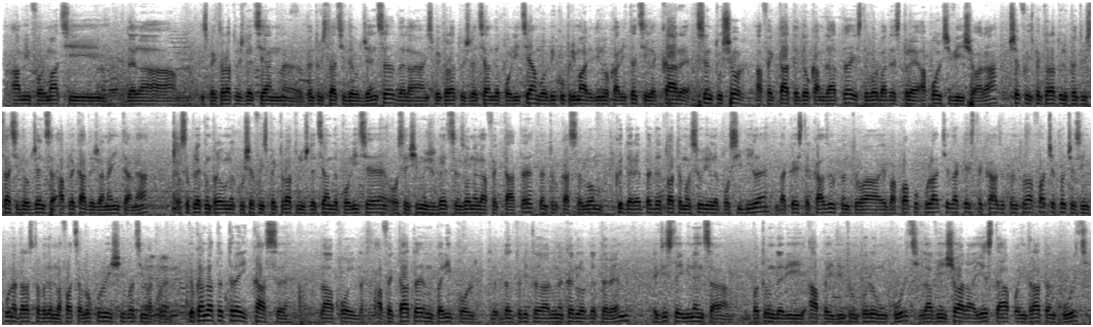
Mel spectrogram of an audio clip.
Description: Prefectul de Mureș, Lucian Goga, a declarat, la festivitățile de Ziua Drapelului Național, că a fost înștiințat de ISU despre problemele create de inundații în mai multe localități din județ, și că se va deplasa la fața locului cât de repede:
